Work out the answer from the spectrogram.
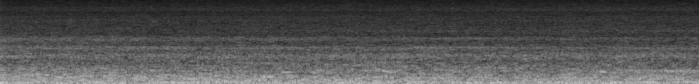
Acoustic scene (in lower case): subway train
